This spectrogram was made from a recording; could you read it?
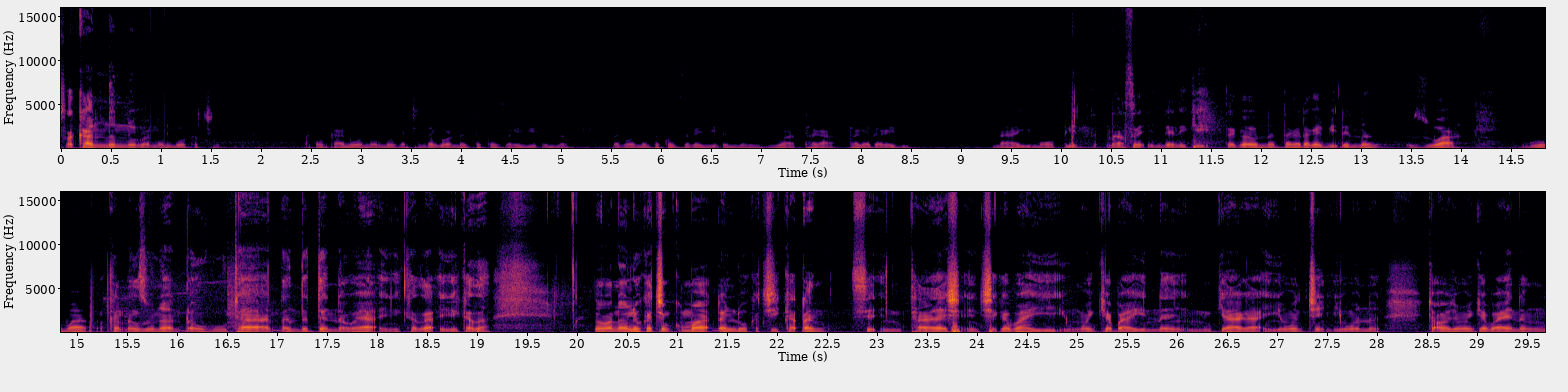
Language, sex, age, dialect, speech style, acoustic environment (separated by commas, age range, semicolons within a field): Hausa, male, 25-34, Nigeria - Katsina, happy, silence; nature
